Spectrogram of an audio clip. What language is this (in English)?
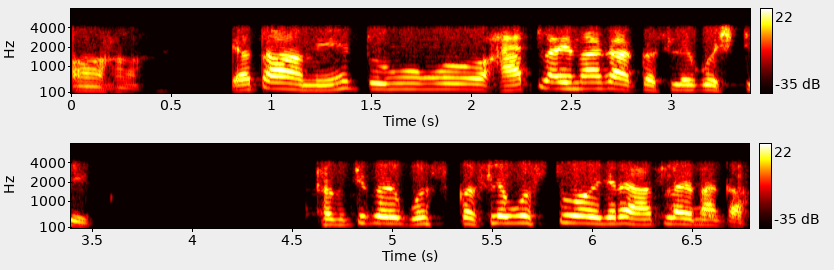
Konkani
